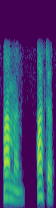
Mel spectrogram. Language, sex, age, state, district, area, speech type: Kannada, male, 18-30, Karnataka, Shimoga, rural, conversation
